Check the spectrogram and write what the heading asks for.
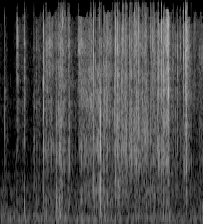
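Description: Foot-pad packaging crinkling and crackling as it is handled and pulled at by hand in an attempt to tear it open, with many irregular sharp clicks.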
